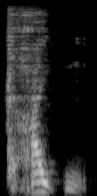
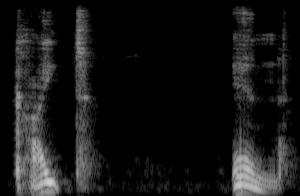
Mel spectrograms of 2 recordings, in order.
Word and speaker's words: chitin: wall is made of chitin all right so that word that we see right there at the end is chitin so it's pronounced kite in all right chitin that's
